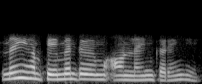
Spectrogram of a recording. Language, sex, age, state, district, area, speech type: Hindi, female, 60+, Uttar Pradesh, Sitapur, rural, conversation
